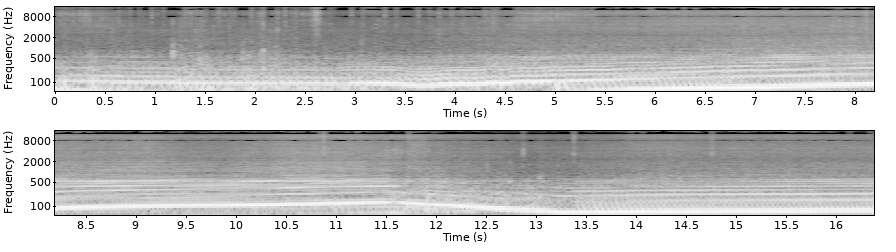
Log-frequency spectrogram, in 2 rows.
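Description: Nissan 240SX engine heard from inside the cabin while driving. Its pitch climbs steadily for several seconds, falls quickly about twelve seconds in, then holds steady at a lower pitch.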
